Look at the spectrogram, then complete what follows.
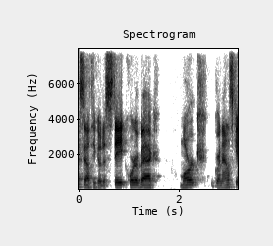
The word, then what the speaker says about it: Gronowski: Dakota State quarterback, Mark Gronowski. I always want to say Gronkowski, so I have to look at his name when I pronounce it. Mark Gronowski, not comparing him to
